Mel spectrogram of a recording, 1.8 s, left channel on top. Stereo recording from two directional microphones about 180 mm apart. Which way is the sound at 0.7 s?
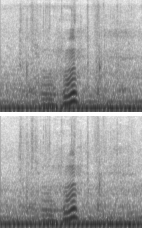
10° left (ahead or behind).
